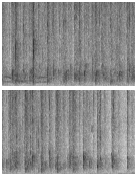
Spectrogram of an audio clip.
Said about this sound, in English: The third issue of Migrant Journal has just come out, and I think it's my favorite so far. So a big round of applause for the guys at Migrant Journal.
